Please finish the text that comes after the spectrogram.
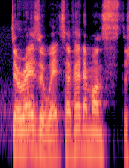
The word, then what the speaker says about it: Deresiewicz: How do you pronounce your last name? Durowitz. Dzawitz.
